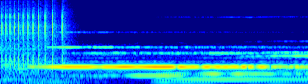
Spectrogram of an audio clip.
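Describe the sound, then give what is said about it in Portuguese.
A secret door creaks open: a quick burst of ratcheting clicks gives way to a long, steady mechanical groan over a low rumble, with no voices. “Ela funciona igual a porta que você abriu lá no quarto com o espelho.”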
